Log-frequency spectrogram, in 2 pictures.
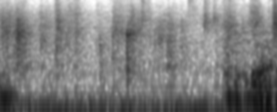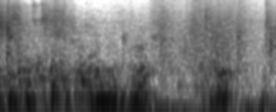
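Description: Footsteps scuff on a gritty floor.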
